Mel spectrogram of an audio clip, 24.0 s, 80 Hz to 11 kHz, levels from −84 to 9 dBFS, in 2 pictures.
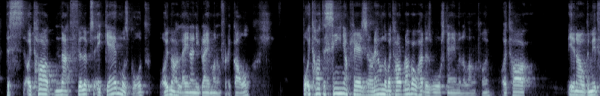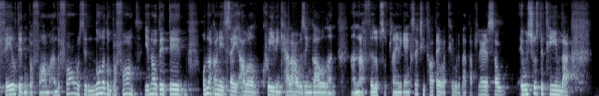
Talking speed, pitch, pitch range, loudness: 235 wpm, 130 Hz, 110-150 Hz, -16 LUFS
